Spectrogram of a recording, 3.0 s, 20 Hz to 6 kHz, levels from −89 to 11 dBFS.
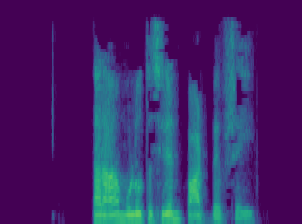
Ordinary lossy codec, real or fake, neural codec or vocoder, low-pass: MP3, 24 kbps; fake; codec, 16 kHz in and 24 kHz out, 1 kbps, XY-Tokenizer; 5.4 kHz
